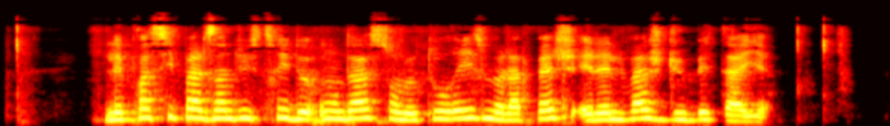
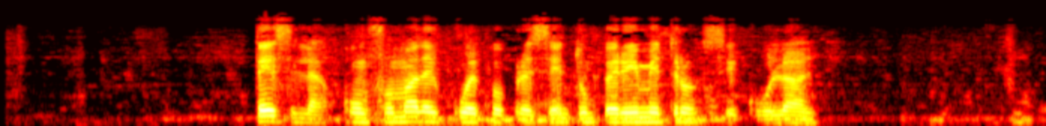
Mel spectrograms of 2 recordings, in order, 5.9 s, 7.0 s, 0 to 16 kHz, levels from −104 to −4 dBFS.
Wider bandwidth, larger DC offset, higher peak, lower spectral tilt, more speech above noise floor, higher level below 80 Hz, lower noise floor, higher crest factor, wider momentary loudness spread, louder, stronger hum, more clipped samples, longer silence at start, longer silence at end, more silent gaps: about the same, 9.4 kHz vs 9.2 kHz; neither; second, -4 dBFS vs 0 dBFS; about the same, -4.5 dB/octave vs -4.5 dB/octave; second, 42 dB vs 52 dB; second, -66 dBFS vs -54 dBFS; second, -60 dBFS vs -71 dBFS; about the same, 16 dB vs 20 dB; first, 18 LU vs 12 LU; about the same, -18 LUFS vs -19 LUFS; neither; neither; second, 0.7 s vs 1.7 s; first, 0.8 s vs 0.1 s; neither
